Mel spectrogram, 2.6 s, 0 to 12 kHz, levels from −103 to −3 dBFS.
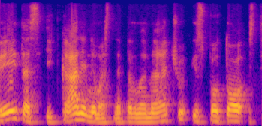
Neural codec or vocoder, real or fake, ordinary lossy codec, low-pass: none; real; MP3, 96 kbps; 10.8 kHz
